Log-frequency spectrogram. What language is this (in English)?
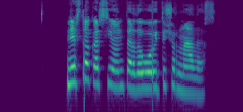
Galician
